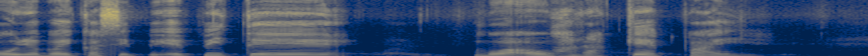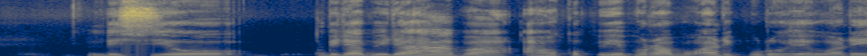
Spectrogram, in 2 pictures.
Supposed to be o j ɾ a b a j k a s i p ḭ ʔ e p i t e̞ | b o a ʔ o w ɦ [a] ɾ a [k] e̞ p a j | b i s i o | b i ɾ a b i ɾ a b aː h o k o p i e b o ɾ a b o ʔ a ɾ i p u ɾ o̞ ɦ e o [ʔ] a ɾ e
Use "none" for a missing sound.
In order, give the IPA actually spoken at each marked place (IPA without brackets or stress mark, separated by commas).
a, k, none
